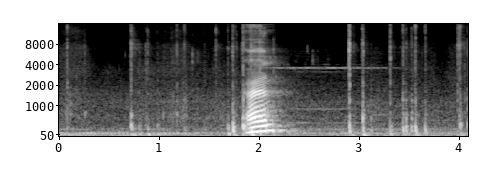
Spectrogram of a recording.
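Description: Typing on a computer keyboard: an uneven run of key clicks.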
